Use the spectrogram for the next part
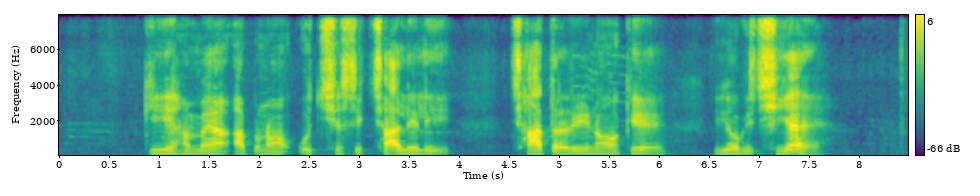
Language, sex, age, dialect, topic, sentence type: Maithili, male, 36-40, Angika, banking, statement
